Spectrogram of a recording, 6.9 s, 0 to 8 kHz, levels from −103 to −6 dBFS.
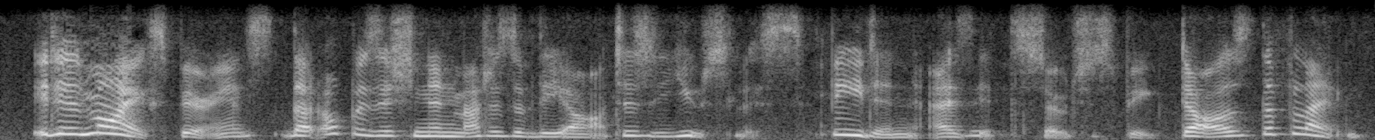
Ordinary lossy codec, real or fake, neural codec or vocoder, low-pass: Opus, 24 kbps; real; none; 7.2 kHz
